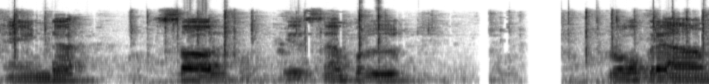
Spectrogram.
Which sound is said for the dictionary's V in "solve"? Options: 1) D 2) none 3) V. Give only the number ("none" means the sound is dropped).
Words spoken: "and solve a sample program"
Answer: 2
